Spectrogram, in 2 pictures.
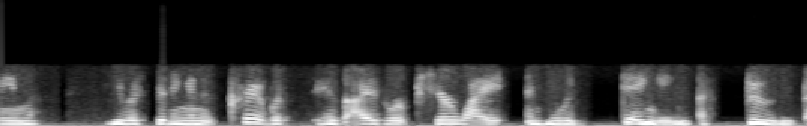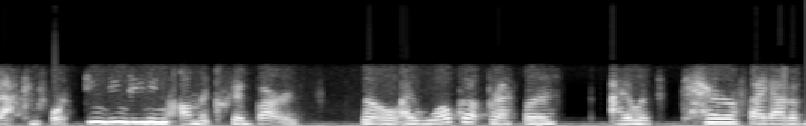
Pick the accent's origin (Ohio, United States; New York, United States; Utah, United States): Utah, United States; I'm from Utah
